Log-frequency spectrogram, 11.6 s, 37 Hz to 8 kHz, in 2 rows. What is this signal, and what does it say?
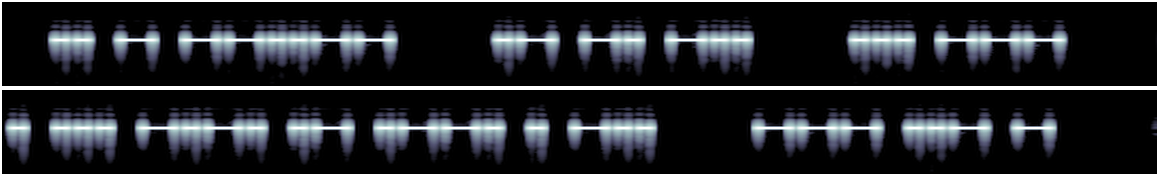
Morse code, heard as a keyed tone, about 22 wpm, 700 Hz. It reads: IT, AND SO ESCAPED OUT
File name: Book One / 13-Chapter 13 - 22 WPM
